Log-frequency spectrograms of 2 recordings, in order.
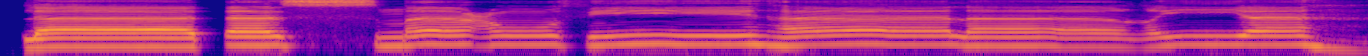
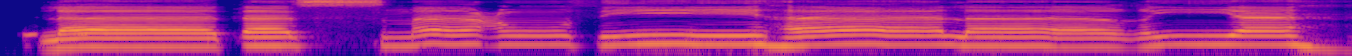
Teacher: Maka pembacaannya itu disukunkan. Kemudian bunyinya menjadi bunyi H besar.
